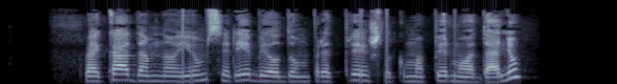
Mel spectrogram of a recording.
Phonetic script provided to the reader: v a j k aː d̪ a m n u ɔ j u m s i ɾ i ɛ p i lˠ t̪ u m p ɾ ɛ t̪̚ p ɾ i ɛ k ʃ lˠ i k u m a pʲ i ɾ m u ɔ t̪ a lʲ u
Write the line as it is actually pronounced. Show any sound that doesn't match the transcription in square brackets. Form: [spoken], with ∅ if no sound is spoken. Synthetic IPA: v a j k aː d̪ a m n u ɔ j u m s i ɾ i ɛ [b] i lˠ [d̪] u m p ɾ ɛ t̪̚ p ɾ i ɛ k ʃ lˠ i k u m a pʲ i ɾ m u ɔ [d̪] a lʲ u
